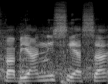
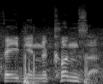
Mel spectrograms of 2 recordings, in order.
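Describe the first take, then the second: First: The name is pronounced the Spanish way. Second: The name is pronounced the American way. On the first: "In Spanish" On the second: "And in American, apparently"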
